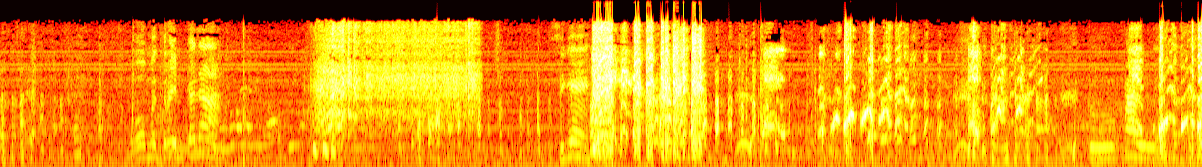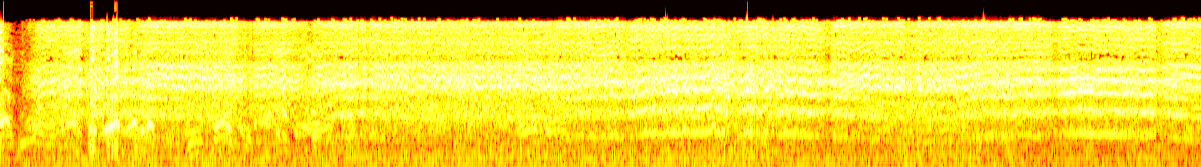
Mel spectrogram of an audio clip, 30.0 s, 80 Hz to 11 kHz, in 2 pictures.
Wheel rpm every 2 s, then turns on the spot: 0, 10, 120, 20, 0, 0, 0, 30, 150, 140, 160, 160, 160, 160, 160.
none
